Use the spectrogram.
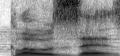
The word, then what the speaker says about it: closes: the restaurant closed at 4 pm the restaurant what clothes closes so two separate and distinct syllable syllables closes the restaurant closes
